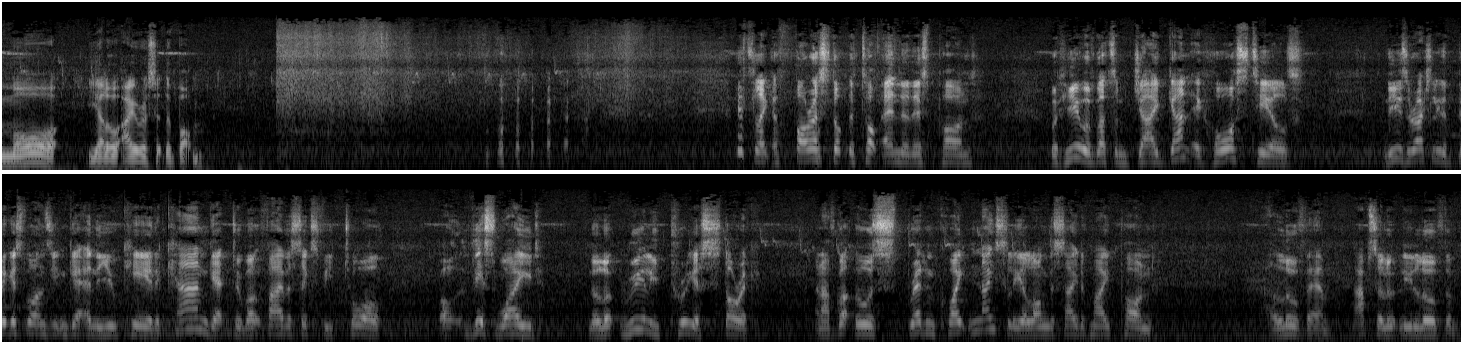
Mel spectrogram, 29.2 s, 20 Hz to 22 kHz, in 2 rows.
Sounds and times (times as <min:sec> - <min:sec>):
Speech: 0:00.0 - 0:02.0, 0:07.4 - 0:09.8, 0:10.5 - 0:13.0, 0:13.8 - 0:18.4, 0:19.0 - 0:22.2, 0:22.8 - 0:26.2, 0:27.2 - 0:29.1
Outside, rural or natural: 0:00.0 - 0:29.1.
